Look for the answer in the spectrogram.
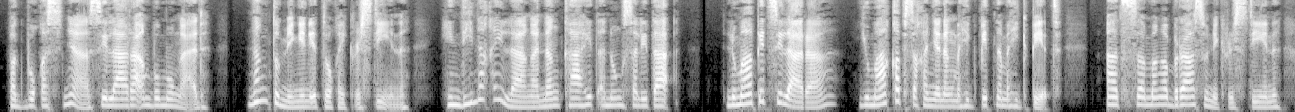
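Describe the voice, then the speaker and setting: Expressive woman narrating a dramatic story. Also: fairly low pitch, no echo, studio quality.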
